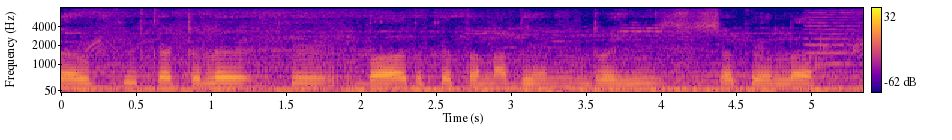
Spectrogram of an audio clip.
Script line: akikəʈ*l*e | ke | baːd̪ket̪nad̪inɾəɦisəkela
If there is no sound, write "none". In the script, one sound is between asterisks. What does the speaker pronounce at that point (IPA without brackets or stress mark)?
l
